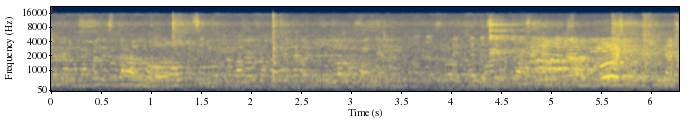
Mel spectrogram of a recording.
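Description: Spectators chattering and calling out in a large echoing sports hall, with a few sharp ticks of rackets hitting a shuttlecock during a rally. One louder voice rises briefly about five and a half seconds in.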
